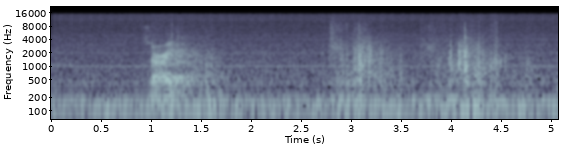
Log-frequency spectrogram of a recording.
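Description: A man reads out quietly at a distance.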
